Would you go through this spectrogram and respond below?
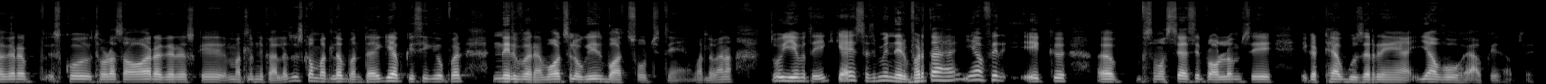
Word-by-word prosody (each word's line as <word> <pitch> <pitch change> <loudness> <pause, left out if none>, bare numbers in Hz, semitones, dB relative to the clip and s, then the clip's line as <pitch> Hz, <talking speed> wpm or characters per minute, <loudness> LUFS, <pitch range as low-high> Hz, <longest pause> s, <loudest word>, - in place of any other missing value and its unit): अगर 125 +1 +1
आप 125 0 -2
इसको 130 -1 -3 0.2
थोड़ा-सा 120 0 +1
और 120 +1 +3
अगर 115 0 +1
उसके 115 0 -4
मतलब 115 +1 -7
निकाला 100 -5 -3
तो 175 - -7
इसका 170 -2 -2
मतलब 140 -1 +1
बनता 120 0 -2
है 130 - +4
कि 160 +2 +4
आप 155 -1 +6
किसी 135 +1 -5
के 135 - -7
ऊपर 145 +1 0 0.3
निर्भर 130 -4 +3
हैं। 110 - -2
बहुत 125 +2 +3
से 135 - -3
लोग 125 -1 0
ये 130 +1 +3
बात 110 0 +1
सोचते 105 -2 -10
हैं। - - -16
मतलब, 105 +1 -8
है 115 - -3
ना? 120 - -2 0.4
तो 170 - +2
ये 165 -1 +7
बताइए 150 -4 -2
कि 175 - -22
क्या - - +5
ये 195 - +3
सच 155 -3 -7
में 185 +4 -2
निर्भरता 155 +6 +4
है 185 +2 -1
या 210 +2 +2
फिर 195 -1 -1 0.2
एक 325 - -1
अ, 130 -4 +1 0.3
समस्या 125 +1 +1
से, 140 +2 -4
प्रॉब्लम 120 -1 +1
से 120 0 -1 0.3
इकट्ठे 130 - -1
आप 120 - +4
गुज़र 115 0 0
रहे 115 -1 -1
हैं 110 -1 -2
या 130 -1 +3
वो 110 -2 -1
है, - - -6
आपके - - -7
हिसाब - - -16
से? - - -27
125 Hz, 235 wpm, -26 LUFS, 120-145 Hz, 0.4 s, ये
